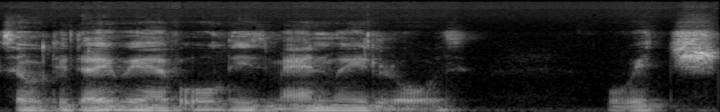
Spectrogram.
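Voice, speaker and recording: A man's voice with vocal fry and lively intonation. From South Africa. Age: 60s. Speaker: vlogger. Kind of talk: opinion monologue.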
